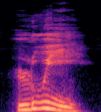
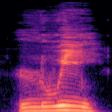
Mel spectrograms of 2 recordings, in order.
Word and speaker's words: Louis: Louis. Le S ne se prononce pas. Encore une fois, nous avions vu que le O et le U en français se prononcent OU. Ok? Louis.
